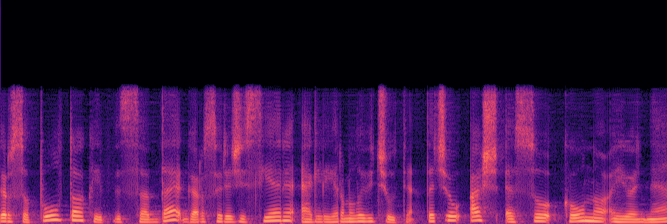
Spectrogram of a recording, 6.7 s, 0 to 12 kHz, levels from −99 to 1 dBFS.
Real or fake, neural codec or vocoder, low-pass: fake; codec, 16 kHz, about 1 kbps, DyCAST, with the encoder's durations; 7.2 kHz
